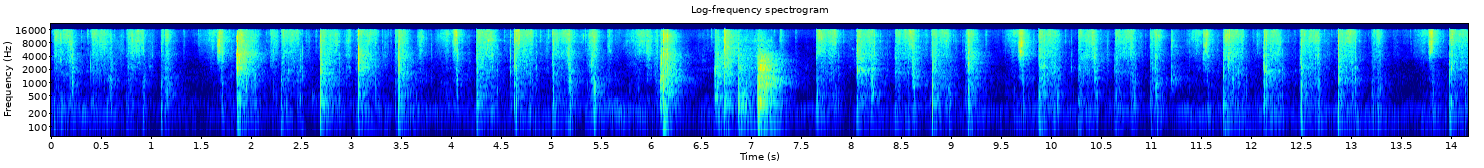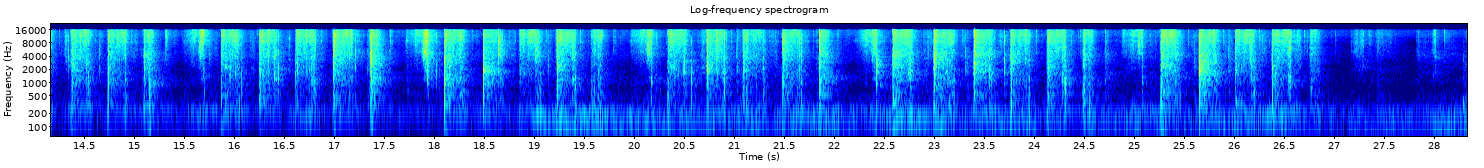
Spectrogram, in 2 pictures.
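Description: A deck of oracle cards being shuffled by hand: a continuous run of short card flicks and slaps, about two to three a second, with a louder flurry about a quarter of the way in.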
